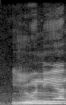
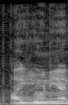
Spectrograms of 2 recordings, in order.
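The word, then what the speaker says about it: union: समझना चाहिए दोस्तों यहां यूनियन और अंब्रेला पर विशेष ध्यान देने की जरूरत है क्योंकि दोनों का शुरुआत यू से हुआ है यूनियन में यू का उच्चारण य हो रहा है और अंब्रेला में में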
